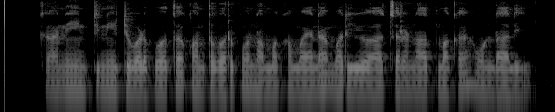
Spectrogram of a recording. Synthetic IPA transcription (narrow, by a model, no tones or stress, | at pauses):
kaːniːɳʈiniːʈiʋɐɽɐpɔːt̪ɐːkont̪ɐʋɐɾɐkuːnɐmːɐkɐmɐjnɐmɐɾijuaːt͡ʃɐɾɐɳaːt̪mɐkɐuɳɖaːli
